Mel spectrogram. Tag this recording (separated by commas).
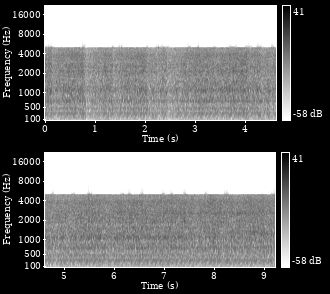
Boat, speedboat, Vehicle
